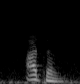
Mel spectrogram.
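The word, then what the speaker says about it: autumn: Next हमारा है कि जब कभी यन यम के बाद आता है, तो यन का उच्चारण नहीं होता है। जैसे आटम, then column him।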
